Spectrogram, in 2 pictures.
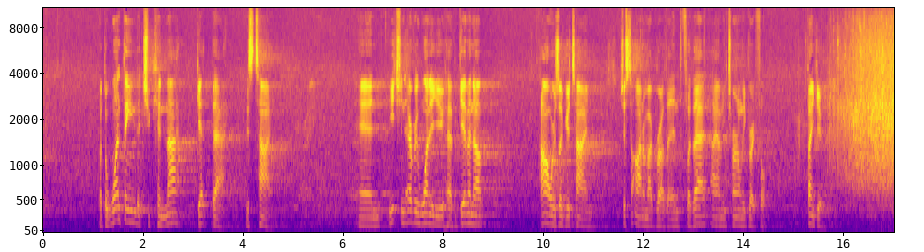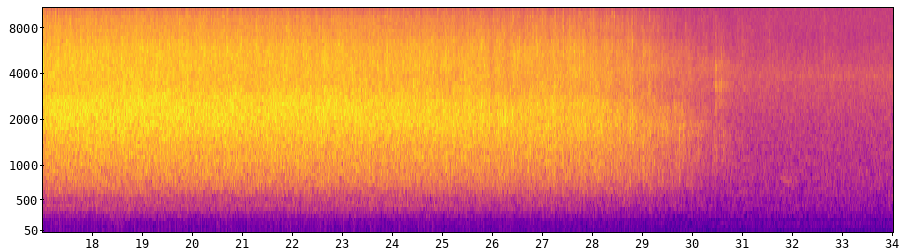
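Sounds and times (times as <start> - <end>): audience applauding: 15.7 - 30.8.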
